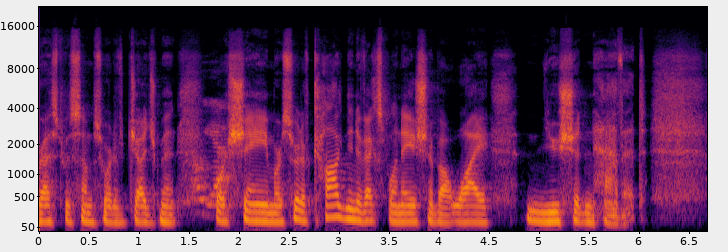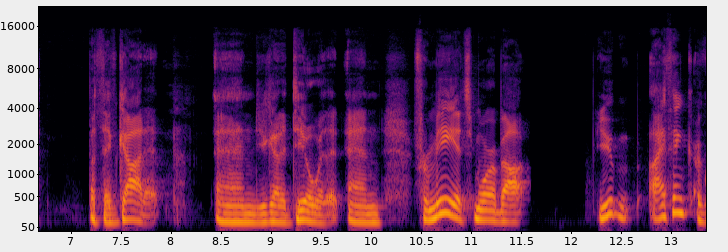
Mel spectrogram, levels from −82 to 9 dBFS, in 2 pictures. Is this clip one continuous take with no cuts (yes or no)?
no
